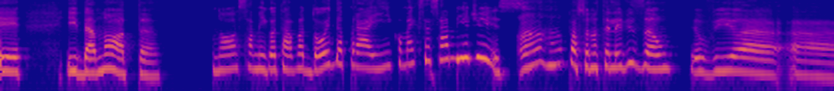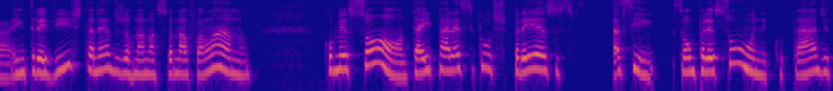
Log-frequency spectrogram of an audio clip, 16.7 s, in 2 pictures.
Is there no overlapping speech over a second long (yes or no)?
yes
